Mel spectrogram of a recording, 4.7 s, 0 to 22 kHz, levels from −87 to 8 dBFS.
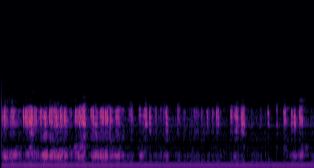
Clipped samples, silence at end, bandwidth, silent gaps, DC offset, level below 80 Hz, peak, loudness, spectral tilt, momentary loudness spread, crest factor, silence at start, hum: under 0.1%; 0 s; 7.4 kHz; none; under 0.1%; -80 dBFS; -24 dBFS; -44 LUFS; -5.5 dB/octave; 16 LU; 22 dB; 0 s; none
